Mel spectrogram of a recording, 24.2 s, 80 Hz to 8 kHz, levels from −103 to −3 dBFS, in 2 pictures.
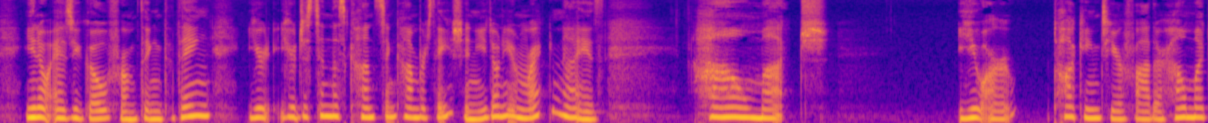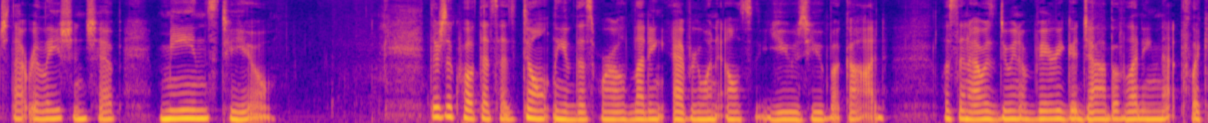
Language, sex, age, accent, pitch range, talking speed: English, female, 30-49, American, 185-225 Hz, 155 wpm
